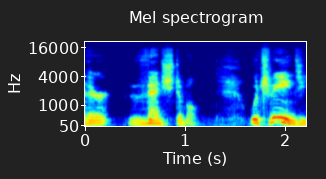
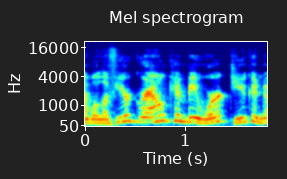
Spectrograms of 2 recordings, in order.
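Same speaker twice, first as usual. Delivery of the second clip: ordinary talk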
